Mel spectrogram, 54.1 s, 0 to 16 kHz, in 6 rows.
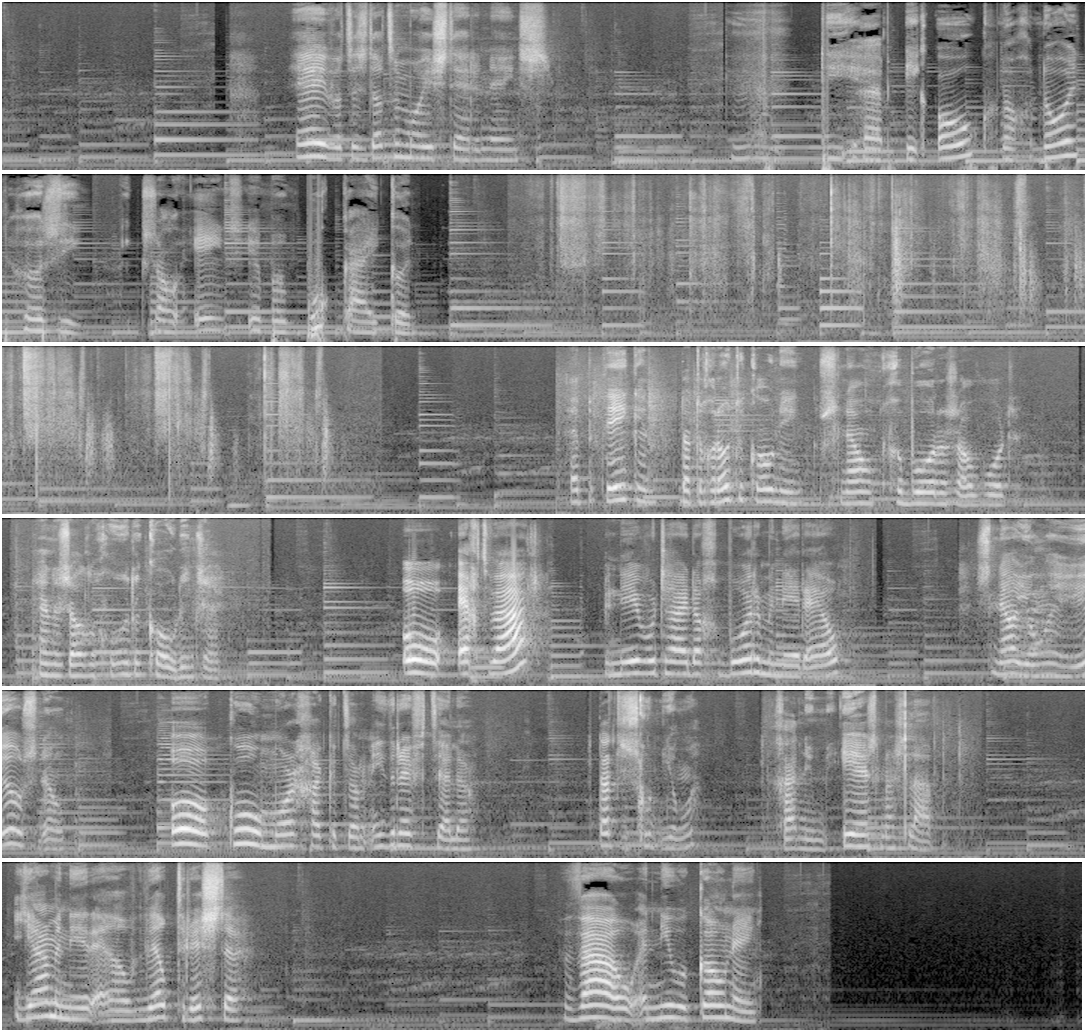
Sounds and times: Music: 0.0 - 54.1.

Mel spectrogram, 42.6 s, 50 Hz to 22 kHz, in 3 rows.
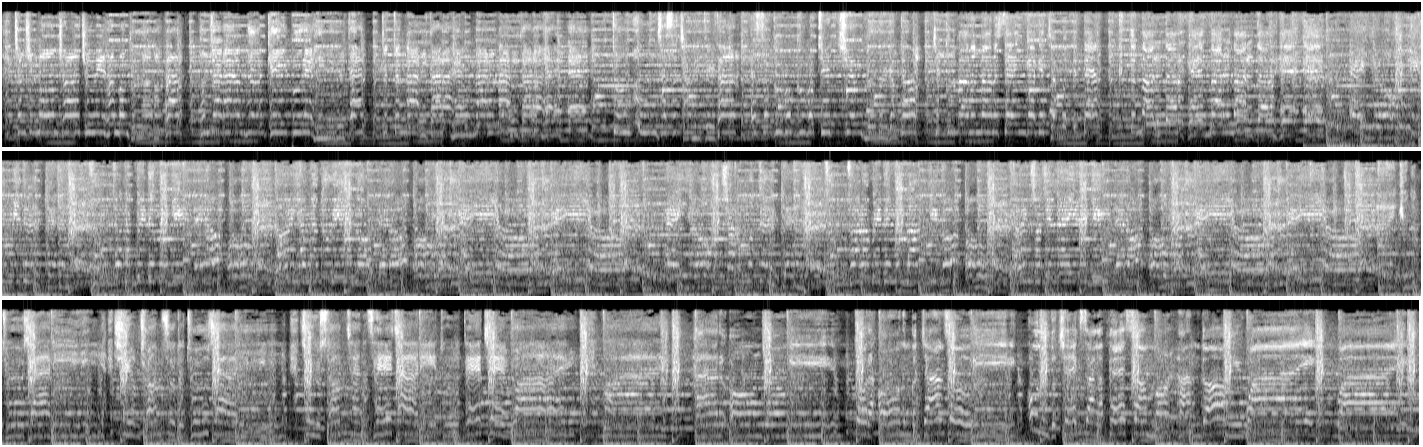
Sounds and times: Music: 0.0 - 42.5.

